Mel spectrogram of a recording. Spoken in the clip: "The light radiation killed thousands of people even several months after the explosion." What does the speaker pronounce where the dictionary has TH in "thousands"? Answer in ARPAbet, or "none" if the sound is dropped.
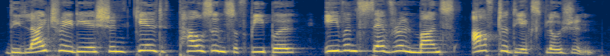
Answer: T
